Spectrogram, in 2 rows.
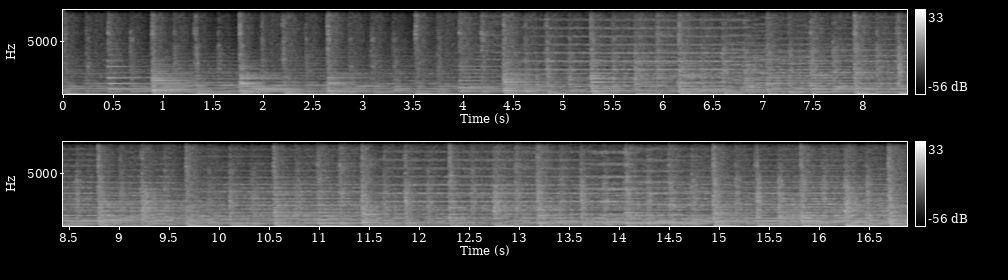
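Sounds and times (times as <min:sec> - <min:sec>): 
commercial music: 0:00.0 - 0:16.8.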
